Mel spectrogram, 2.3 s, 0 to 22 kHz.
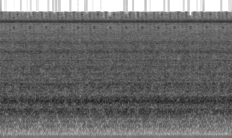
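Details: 2001 Toyota Corolla at idle: steady high whistle, intermittent on throttle blips, unchanged with the belt or IAC valve removed; an intake air leak, fixed by cleaning the dirty throttle plate and IAC valve and fitting new OEM throttle body and IAC gaskets.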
